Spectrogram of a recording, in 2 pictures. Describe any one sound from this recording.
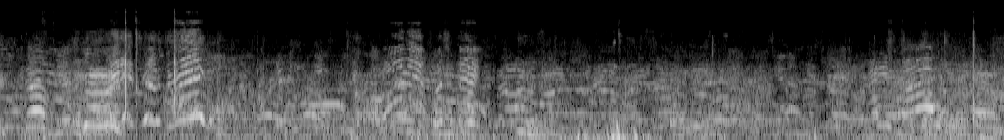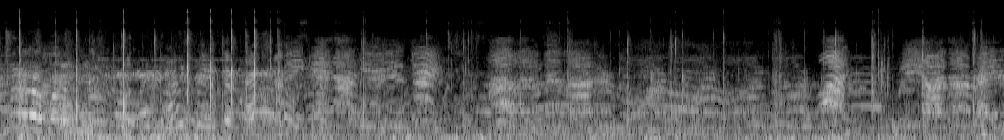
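A crowd of spectators cheers and shouts nearby, outdoors.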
